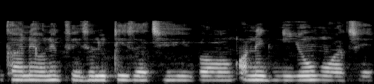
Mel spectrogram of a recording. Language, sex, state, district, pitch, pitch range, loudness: Bengali, female, West Bengal, Kolkata, 195 Hz, 195-205 Hz, -17 LUFS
